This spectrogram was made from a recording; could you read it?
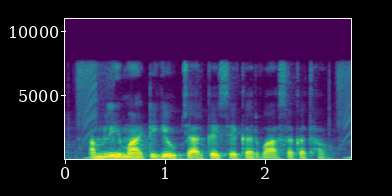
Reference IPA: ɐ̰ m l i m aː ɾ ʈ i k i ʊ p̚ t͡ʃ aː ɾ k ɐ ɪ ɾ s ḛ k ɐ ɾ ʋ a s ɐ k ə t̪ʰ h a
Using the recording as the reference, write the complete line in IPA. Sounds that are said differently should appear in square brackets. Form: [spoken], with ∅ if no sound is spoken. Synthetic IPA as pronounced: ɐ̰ m l i m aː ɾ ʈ i k [e] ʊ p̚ t͡ʃ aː ɾ k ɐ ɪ [∅] s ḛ k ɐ ɾ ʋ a s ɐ k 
